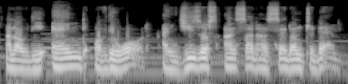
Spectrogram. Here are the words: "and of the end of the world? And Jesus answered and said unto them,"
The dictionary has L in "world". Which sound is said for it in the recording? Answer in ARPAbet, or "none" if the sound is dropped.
none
